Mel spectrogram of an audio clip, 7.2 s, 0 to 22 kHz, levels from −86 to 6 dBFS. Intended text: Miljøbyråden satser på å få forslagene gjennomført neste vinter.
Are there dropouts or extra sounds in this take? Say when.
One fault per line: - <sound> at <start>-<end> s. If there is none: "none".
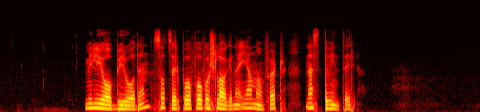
- dropout at 4.8-4.9 s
